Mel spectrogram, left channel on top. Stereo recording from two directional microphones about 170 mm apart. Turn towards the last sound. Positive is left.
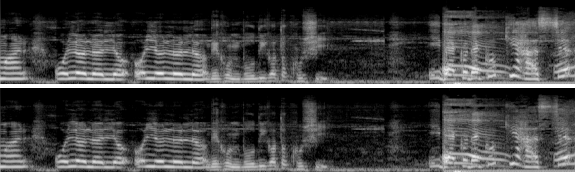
turn(degrees=0)  # may be behind; listen again after turning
